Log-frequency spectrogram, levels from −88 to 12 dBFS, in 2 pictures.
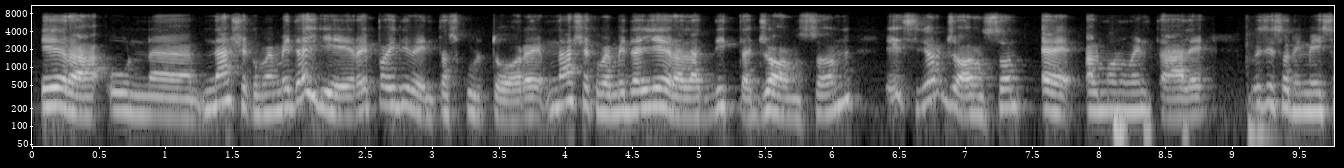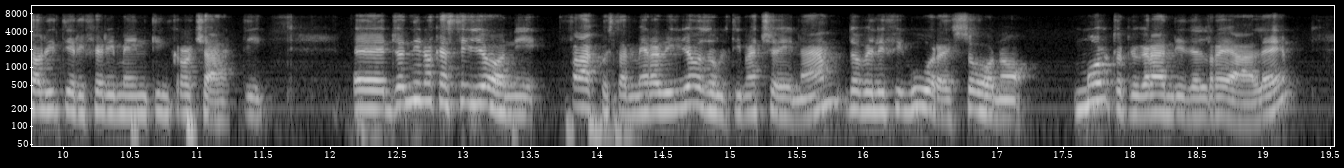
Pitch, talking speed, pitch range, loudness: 180 Hz, 140 wpm, 160-215 Hz, -18 LUFS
